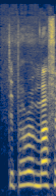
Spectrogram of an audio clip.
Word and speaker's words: Deborah Muffet: thank you so much Deora muff do I even say your your name correct yes you do thank you yes you oh great de mu okay so it's exactly how it's spelled great yes well thank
